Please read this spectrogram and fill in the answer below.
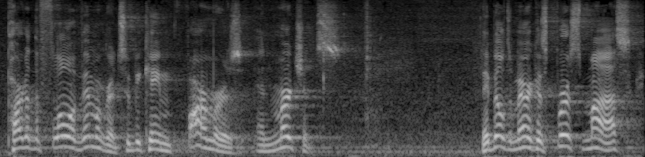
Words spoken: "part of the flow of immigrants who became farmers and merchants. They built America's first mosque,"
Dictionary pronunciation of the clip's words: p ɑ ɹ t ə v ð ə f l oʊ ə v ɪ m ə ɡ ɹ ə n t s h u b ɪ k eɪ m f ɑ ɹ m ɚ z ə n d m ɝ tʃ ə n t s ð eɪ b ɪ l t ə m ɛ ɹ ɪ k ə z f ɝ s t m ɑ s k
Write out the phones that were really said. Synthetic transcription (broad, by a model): p ɑ ɹ t ə v ð ə f l oʊ ə v ɪ m ə ɡ ɹ ə n t s h u b ɪ k eɪ m f ɑ ɹ m ɚ z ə n m ɝ tʃ ə n t s ð eɪ b ɪ l t ə m ɛ ɹ ɪ k ə z f ɝ s t m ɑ s k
